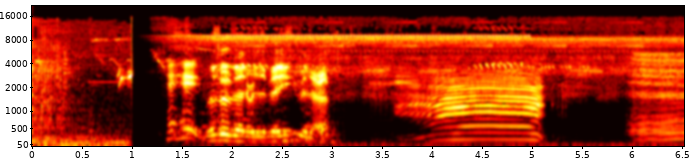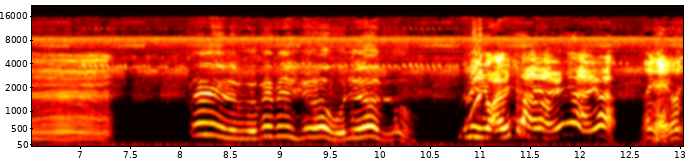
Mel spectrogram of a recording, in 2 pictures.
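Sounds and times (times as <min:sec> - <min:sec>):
cow mooing: 0:03.4 - 0:05.3, 0:05.9 - 0:07.4.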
